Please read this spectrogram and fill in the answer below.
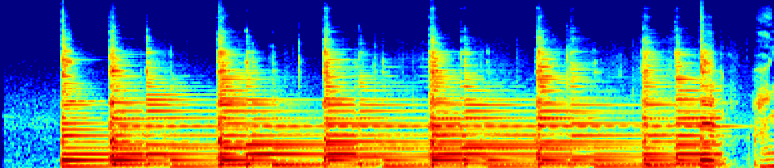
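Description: Acoustic guitar strumming chords in a steady rhythm, about two strums a second, coming in about half a second in as the instrumental opening of a rough first-take home recording of a song.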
